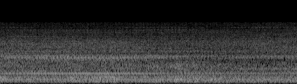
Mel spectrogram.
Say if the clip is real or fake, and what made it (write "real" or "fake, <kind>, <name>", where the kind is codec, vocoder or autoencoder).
real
